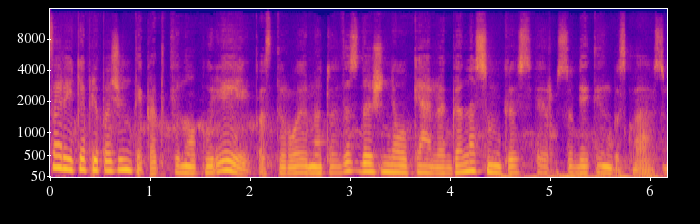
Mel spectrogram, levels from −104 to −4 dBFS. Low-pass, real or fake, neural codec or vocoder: 14.4 kHz; fake; codec, 44.1 kHz, 2.6 kbps, DAC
